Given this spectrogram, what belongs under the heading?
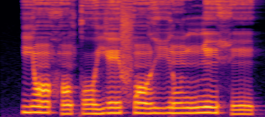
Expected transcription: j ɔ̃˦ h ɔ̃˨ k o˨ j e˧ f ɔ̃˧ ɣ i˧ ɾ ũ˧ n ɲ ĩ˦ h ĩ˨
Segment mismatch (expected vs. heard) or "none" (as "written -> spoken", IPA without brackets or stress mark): none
